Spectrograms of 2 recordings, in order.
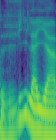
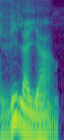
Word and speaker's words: wilaya: deux ailes à ça ça se prononce wilaya main voyez je le découvre petite découverte donc on dit wilaya ok division administrative de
